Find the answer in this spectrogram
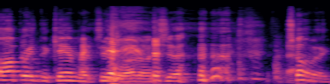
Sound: both laughs

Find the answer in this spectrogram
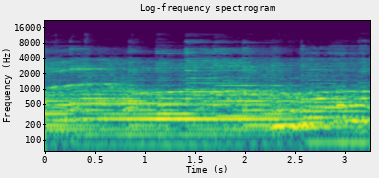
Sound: audience cheering

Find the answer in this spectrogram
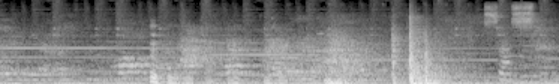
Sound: chuckling

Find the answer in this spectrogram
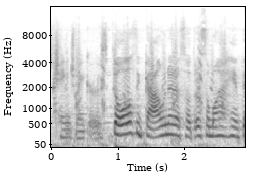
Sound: in Spanish

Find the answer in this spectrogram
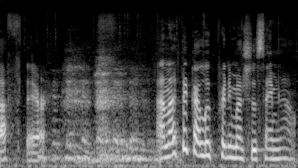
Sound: audience laughing

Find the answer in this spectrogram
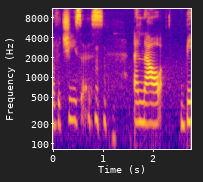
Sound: giggling

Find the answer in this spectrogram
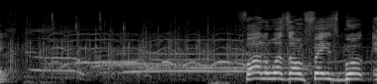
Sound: audience clapping; audience cheering

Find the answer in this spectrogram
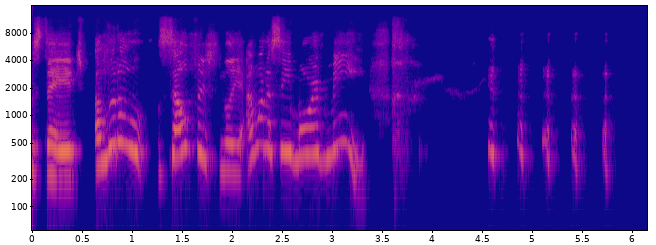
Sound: laughing

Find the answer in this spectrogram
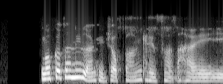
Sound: Cantonese

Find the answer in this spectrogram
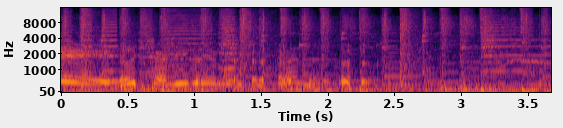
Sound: laughing

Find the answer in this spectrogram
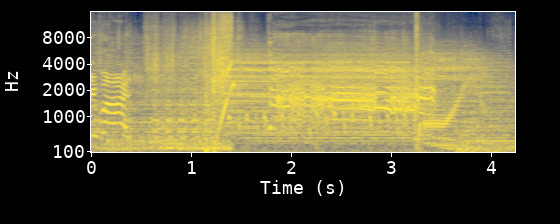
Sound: screaming

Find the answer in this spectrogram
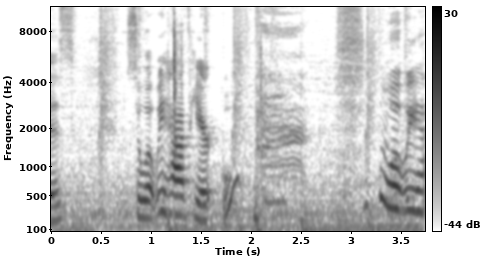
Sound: laughing

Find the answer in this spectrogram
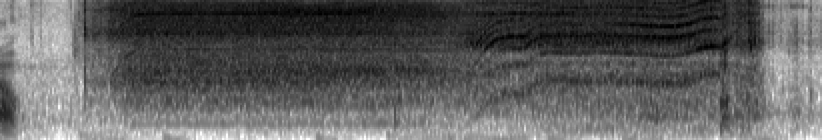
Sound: drill buzzing

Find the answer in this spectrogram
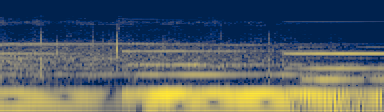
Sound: none

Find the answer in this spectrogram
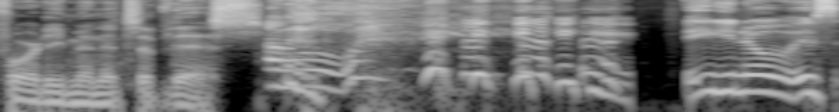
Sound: both laughing

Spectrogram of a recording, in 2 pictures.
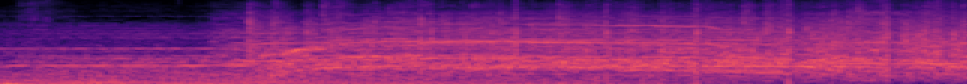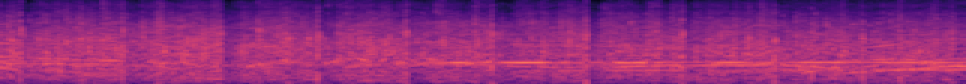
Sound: participants cheers and applauds

